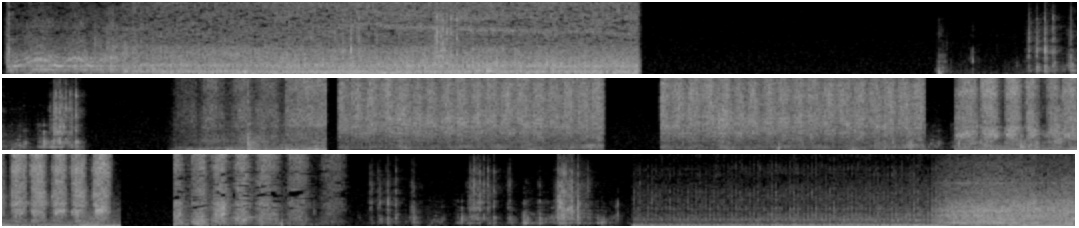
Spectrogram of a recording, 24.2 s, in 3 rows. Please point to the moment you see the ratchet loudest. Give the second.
3 s.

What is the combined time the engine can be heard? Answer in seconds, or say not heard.
8 s.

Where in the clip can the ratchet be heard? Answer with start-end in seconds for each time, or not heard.
1.8-3.6, 7.0-8.7, 13.8-16.1, 18.2-20.8.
